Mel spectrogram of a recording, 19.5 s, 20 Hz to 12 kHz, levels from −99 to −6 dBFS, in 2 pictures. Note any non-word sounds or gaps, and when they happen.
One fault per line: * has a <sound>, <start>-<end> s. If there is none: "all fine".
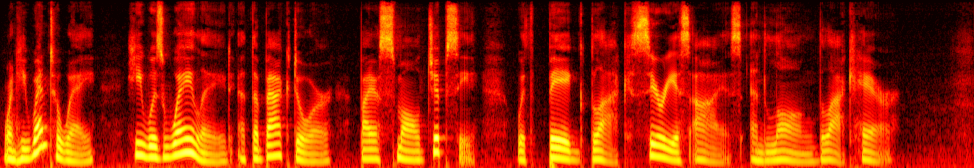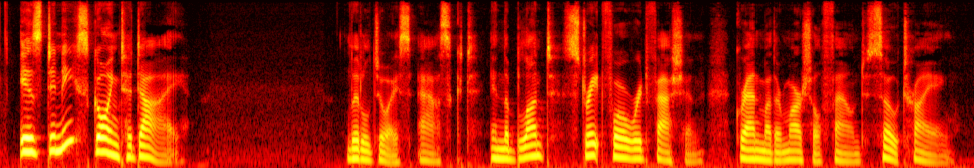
all fine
